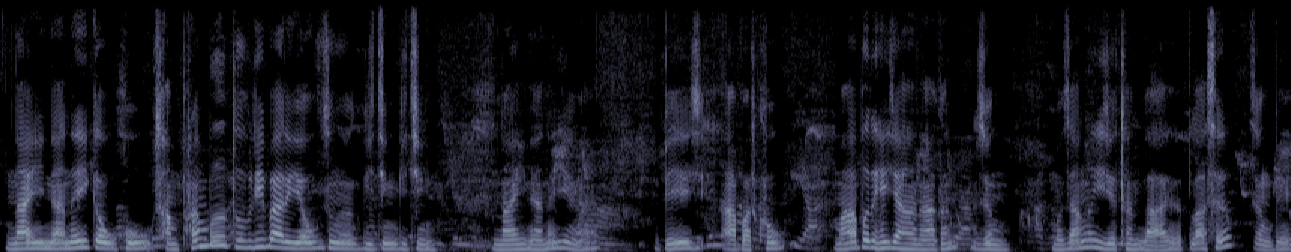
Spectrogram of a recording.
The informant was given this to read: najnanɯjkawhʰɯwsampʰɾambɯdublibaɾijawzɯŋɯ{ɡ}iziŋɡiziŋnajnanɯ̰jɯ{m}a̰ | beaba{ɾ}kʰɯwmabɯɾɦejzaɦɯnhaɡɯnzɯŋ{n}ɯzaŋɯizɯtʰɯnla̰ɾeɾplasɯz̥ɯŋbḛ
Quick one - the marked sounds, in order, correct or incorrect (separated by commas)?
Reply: correct, incorrect, correct, incorrect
